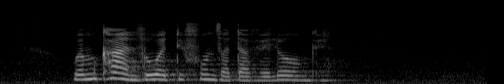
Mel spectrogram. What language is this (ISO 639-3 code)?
ssw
